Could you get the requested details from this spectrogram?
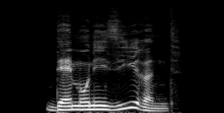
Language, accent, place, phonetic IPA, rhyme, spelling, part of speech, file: German, Germany, Berlin, [dɛmoniˈziːʁənt], -iːʁənt, dämonisierend, verb, De-dämonisierend.ogg
- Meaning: present participle of dämonisieren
